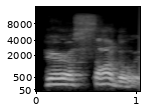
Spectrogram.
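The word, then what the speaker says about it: παρεισάγω: down this Greek word here here is paraso paraso is pronounced p a r e i s a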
